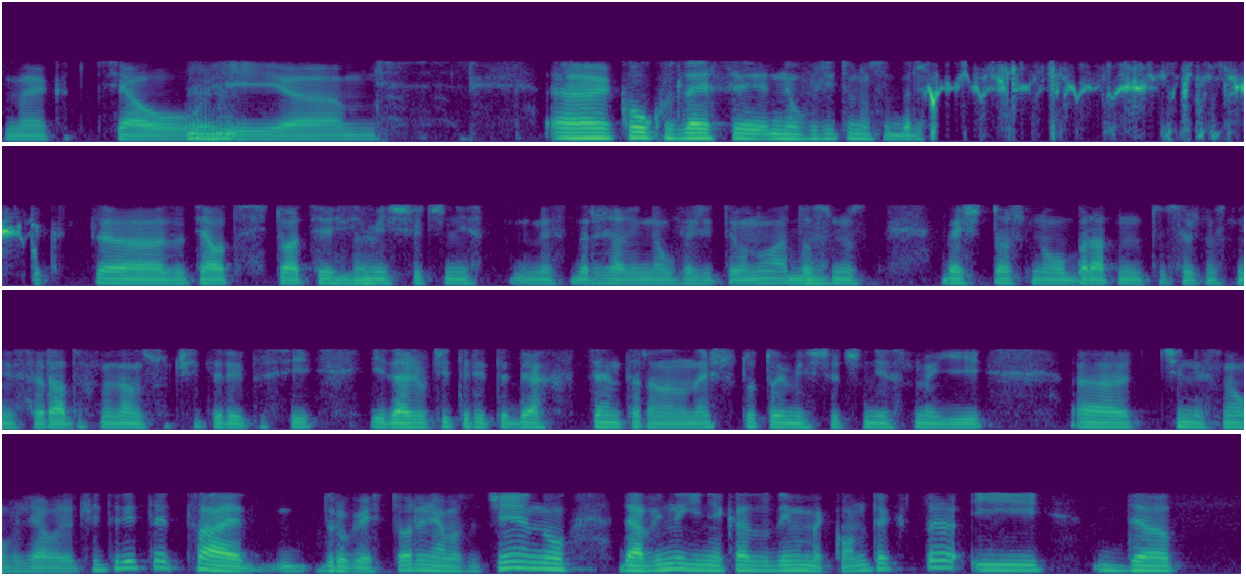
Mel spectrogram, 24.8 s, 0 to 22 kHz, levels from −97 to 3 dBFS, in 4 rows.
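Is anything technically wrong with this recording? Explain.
Yes. A codec payload misread runs from 4.6 to 6.4 s, between "колко зле се неуважително" and "а е за цялата". The decoder reads the frames with the wrong bit packing. The sound points to octet-aligned AMR being read as bandwidth-efficient. Every field lands in the wrong place. The speech turns into garbled noise and warble that barely follows it. Throughout the clip, the narrowband AMR coding shows light damage, which fits about 12.2 kbps.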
